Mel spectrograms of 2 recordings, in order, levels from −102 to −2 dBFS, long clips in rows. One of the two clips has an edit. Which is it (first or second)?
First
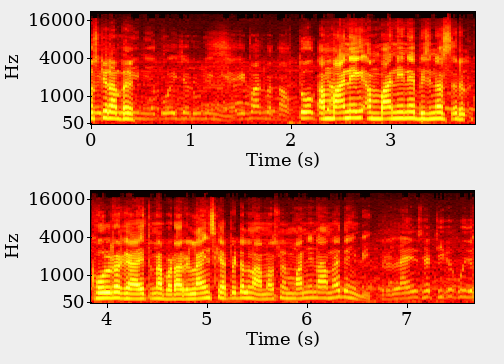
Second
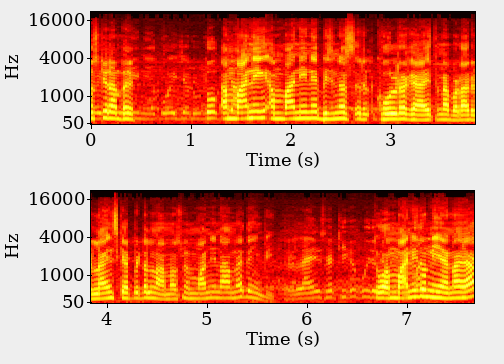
second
